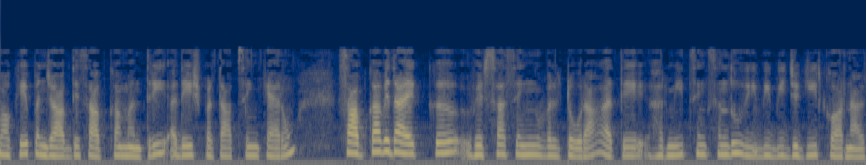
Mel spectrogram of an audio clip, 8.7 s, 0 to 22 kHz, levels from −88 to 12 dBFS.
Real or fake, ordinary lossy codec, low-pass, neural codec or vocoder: real; MP3, 64 kbps; 7.2 kHz; none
